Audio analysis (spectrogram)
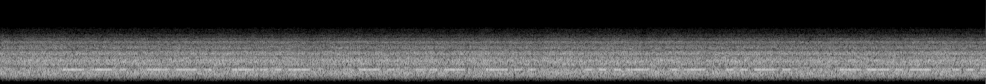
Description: Morse code, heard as a keyed tone, machine-sent, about 17 wpm, 690 Hz, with heavy radio static. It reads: GGX NUD VAF …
